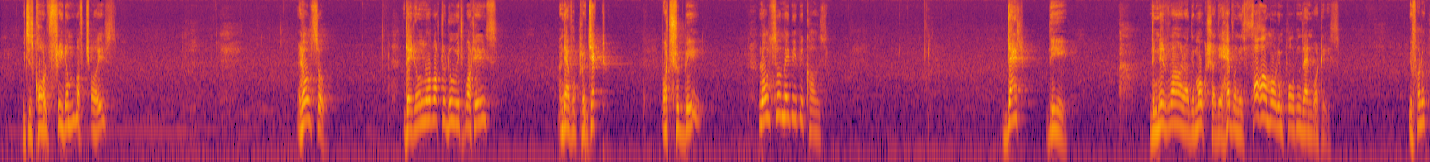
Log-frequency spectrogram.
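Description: An elderly man speaks slowly and deliberately into a nearby microphone, with long pauses.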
